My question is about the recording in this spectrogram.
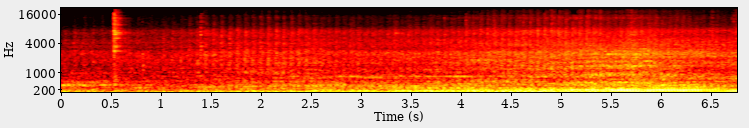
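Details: Honda Activa scooter after a clutch-noise repair and reassembly: a click, then the engine catches and settles into a steady, even beat that builds smoothly; sounds healthy.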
